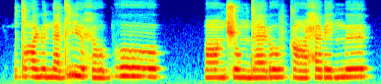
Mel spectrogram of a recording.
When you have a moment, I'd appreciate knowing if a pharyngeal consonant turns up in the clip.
yes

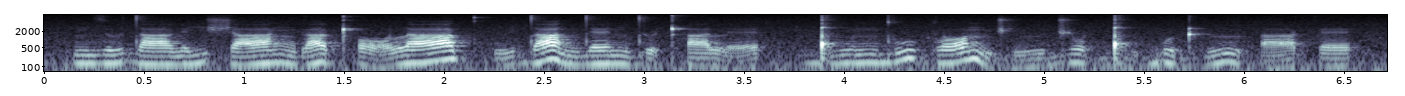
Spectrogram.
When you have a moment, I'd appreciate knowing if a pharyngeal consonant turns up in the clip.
no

